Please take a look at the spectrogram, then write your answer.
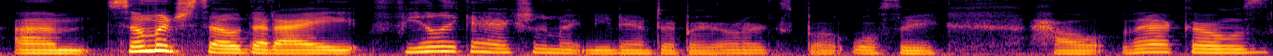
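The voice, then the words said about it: Raspy, husky voice. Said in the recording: “I'm raspy... I am still dealing with throat issues... my raspy, Sophia Bush-ish, I wish, voice”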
